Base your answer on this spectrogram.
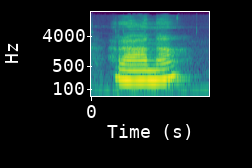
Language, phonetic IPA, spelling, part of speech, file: Czech, [ˈraːna], rána, noun, Cs-rána.ogg
- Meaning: 1. wound (injury) 2. bang (a sudden percussive noise) 3. inflection of ráno: genitive singular 4. inflection of ráno: nominative/accusative/vocative plural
